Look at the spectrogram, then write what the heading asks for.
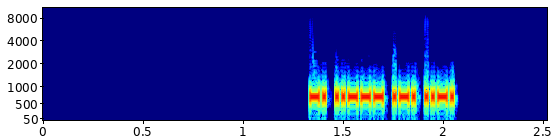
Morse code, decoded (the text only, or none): N2RF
